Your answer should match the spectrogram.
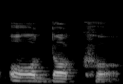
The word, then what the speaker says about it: অধ্যক্ষ: উচ্চারণগুলো দেখি যেমন প্রথম শব্দ রয়েছে অধ্যক্ষ এটার উচ্চারণ হবে অধ্যক্ষ অধ্যক্ষ অধ্যক্ষ অধ্যক্ষ এরপরে রয়েছে অত্যাচার অত্যাচার শব্দটির উচ্চারণ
